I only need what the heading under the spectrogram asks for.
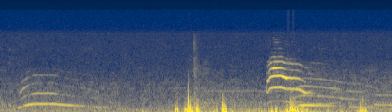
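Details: Fighting cats trade drawn-out yowls: a falling wail in the first two seconds, sharp thumps and scuffles near four seconds, then a loud rising-and-falling caterwaul followed by shorter cries.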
